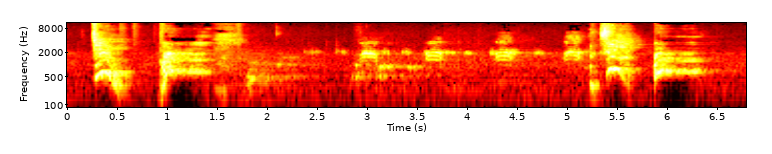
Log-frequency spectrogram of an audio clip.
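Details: Maple, a female Pembroke Welsh Corgi, indoors, barking in disapproval while being mildly annoyed: four loud, sharp barks, two near the start and two near the end, with softer grumbling, whiny vocalisations in between; a person speaks briefly.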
